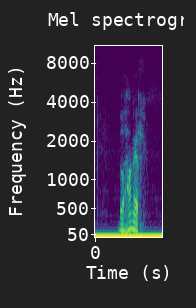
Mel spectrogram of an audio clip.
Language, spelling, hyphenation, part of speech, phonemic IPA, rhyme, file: Dutch, behanger, be‧han‧ger, noun, /bəˈɦɑ.ŋər/, -ɑŋər, Nl-behanger.ogg
- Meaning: a wallpaperer, a paperer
